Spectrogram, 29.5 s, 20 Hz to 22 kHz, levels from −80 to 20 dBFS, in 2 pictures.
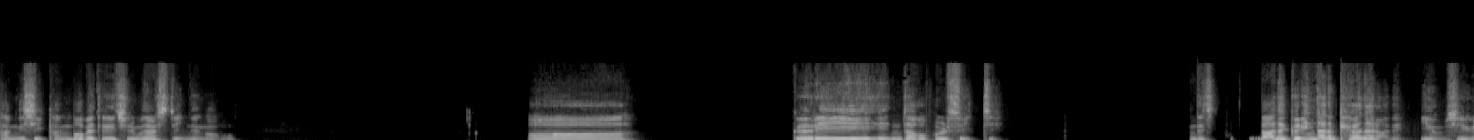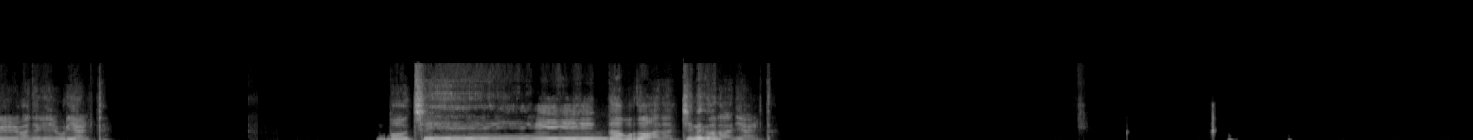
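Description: Nothing in this speech recording stands out as a technical fault at any point, so there's really nothing to flag here.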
